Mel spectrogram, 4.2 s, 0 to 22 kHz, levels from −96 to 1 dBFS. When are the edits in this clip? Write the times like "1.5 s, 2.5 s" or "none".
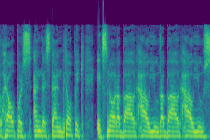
1.3 s, 3.2 s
